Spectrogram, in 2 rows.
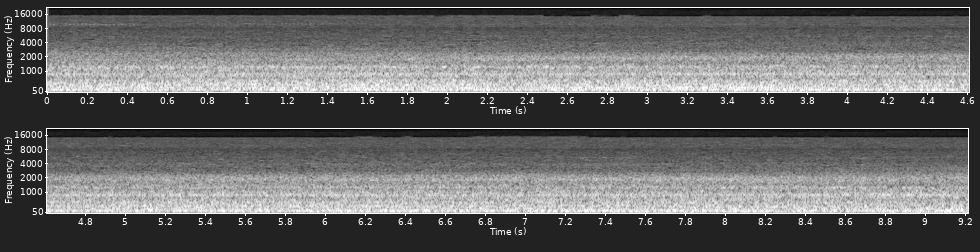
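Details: Corsair HX1000i power supply: low, steady electrical buzz with a faint higher tone, unchanged throughout; cause unknown.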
